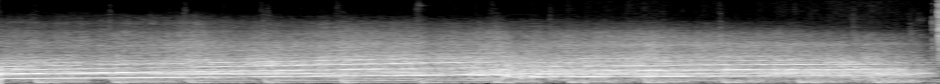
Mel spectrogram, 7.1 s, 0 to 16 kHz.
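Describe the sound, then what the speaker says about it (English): A Lamborghini LP 564 V10 engine revs hard and close, its harmonic whine climbing steadily in pitch into a high scream, loud and unbroken for about seven seconds with no talk. "At idle, the V10 produced a deep, rumbling growl that turned heads. As the revs climbed, it unleashed a high-pitched scream"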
